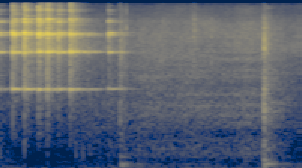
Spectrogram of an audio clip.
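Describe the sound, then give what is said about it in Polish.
A small handbell rings rapidly for about half a second, a quick run of bright, high, metallic strikes, followed by quiet room tone and a couple of soft thumps. “Dzwonimy kolego.”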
